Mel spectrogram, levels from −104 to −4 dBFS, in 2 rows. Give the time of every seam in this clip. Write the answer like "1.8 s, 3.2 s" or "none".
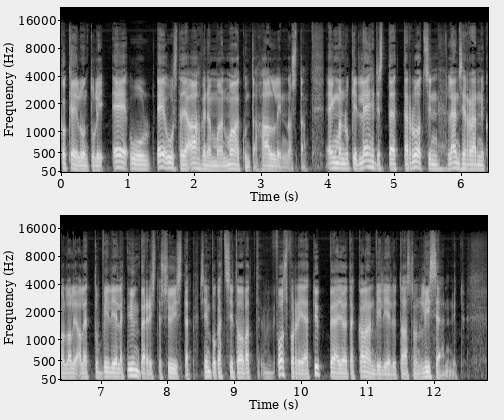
3.9 s, 7.4 s, 8.4 s, 9.6 s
